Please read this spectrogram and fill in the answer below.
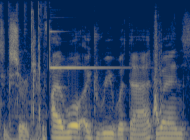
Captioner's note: bell dinging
